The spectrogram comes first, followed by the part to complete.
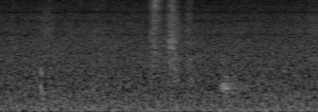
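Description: Near silence in a small room, with a few faint, short rustles of hands handling a crocheted yarn swatch, a little past a second in.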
